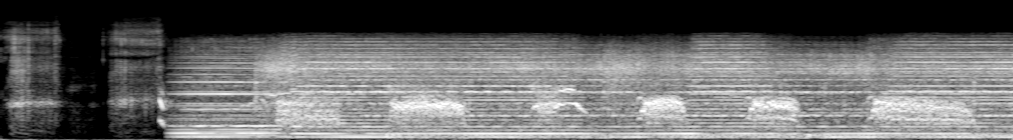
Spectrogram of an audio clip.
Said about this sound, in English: Yeah, she's being smothered at the same time. Presumably, though, I always interpreted that as they didn't want people to hear her scream. Because we get this scream from Judy that's like...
